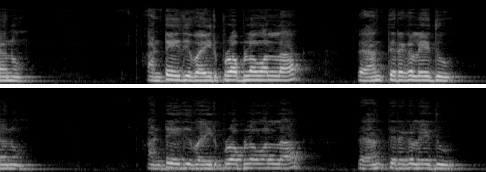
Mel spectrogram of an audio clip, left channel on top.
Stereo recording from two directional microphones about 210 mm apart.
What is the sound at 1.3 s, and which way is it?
Speech, 60° left (ahead or behind).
